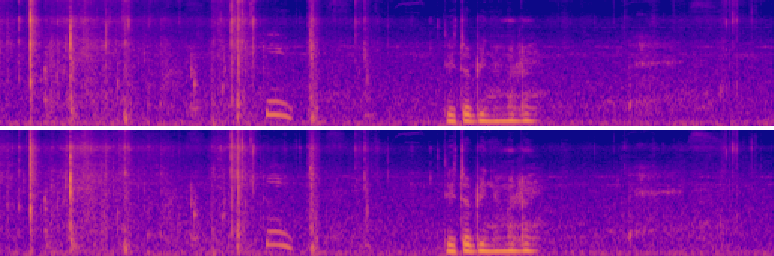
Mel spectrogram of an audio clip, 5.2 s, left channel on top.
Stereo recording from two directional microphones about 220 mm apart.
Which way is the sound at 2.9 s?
20° right (ahead or behind).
